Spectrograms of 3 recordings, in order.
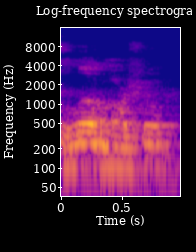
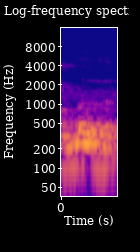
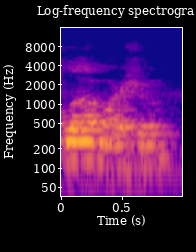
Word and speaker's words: Luh Marshall: So that's Love Marshall. I heard some of the people pronounce it their loves as like Lou. So this is Love. It's not Lou. It's Love Marshall.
